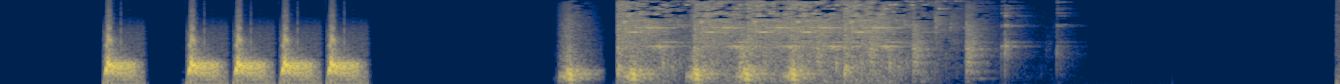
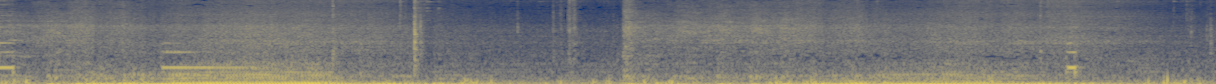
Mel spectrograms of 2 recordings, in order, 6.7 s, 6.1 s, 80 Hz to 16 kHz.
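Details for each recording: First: 2003 Chevrolet Cavalier 2.2L Ecotec supercharged, 5-speed: four sharp single clicks, then a quicker run of clicks, with no starter cranking; voltage drop testing points to a bad starter power connection. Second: 2003 Cavalier 2.2L Ecotec supercharged 5-speed, with a current probe on the starter. Two even, steady cranking bursts with no dropouts: normal starter cranking.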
